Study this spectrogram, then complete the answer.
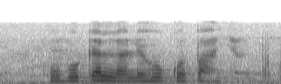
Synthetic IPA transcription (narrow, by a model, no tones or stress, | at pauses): hʊbʊkʼɛl̩lalɪhʊkʼɔpʼaːɲa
